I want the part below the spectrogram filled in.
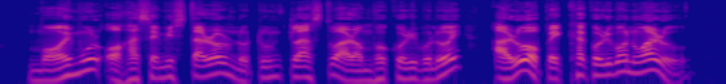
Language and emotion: Assamese, happy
